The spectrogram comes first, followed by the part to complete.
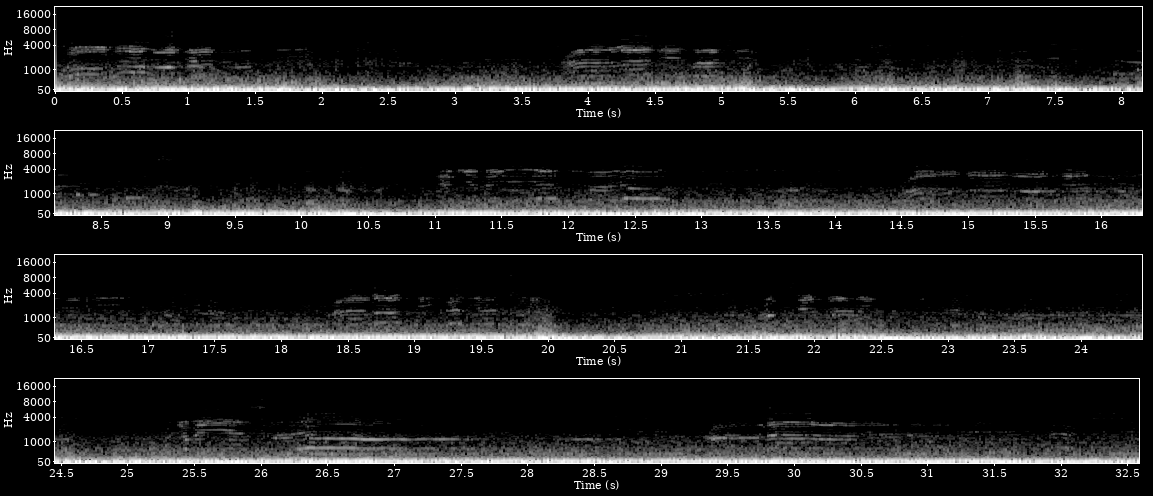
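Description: Moving bus heard from inside the cabin: a steady low drone of engine and road rumble, with voices coming and going over it.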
